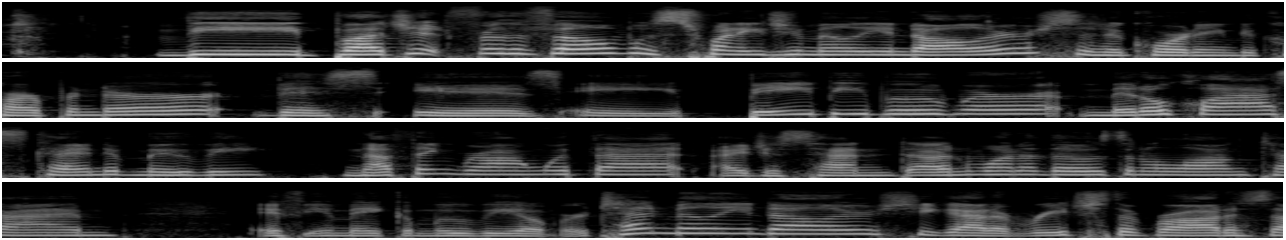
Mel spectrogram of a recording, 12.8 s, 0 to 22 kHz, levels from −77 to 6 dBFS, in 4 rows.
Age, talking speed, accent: 20-39, 240 wpm, American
